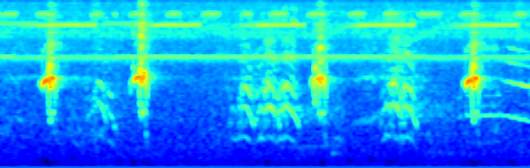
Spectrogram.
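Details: Yellow-faced parrot (Alipiopsitta xanthops), a Brazilian endemic of Cerrado and dry areas, calling: sharp, harsh single calls about once a second mixed with softer chattering notes, over a steady high insect hum.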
